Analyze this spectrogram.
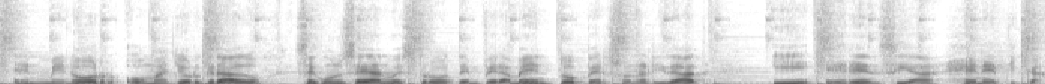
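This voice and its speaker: A man at a fairly slow pace with ordinary pitch variation, music playing behind him. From Colombia. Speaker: voice actor. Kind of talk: interview questions.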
